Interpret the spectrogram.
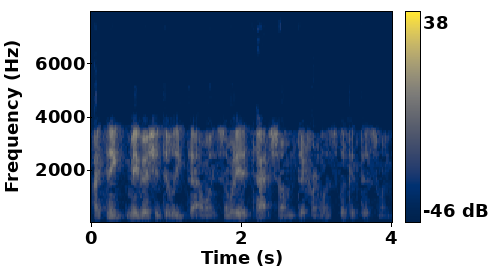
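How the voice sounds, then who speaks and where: A man talking informally through a software demo on a remote call, often muttering to himself as he works. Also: low voice, rapid-fire. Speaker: software demonstrator. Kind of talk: casual screen-share demo talk. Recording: dull narrow-band call audio.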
